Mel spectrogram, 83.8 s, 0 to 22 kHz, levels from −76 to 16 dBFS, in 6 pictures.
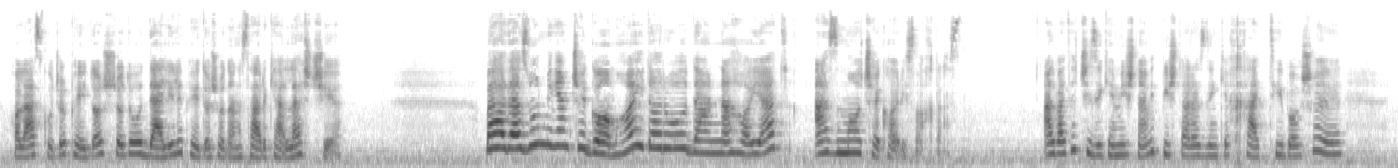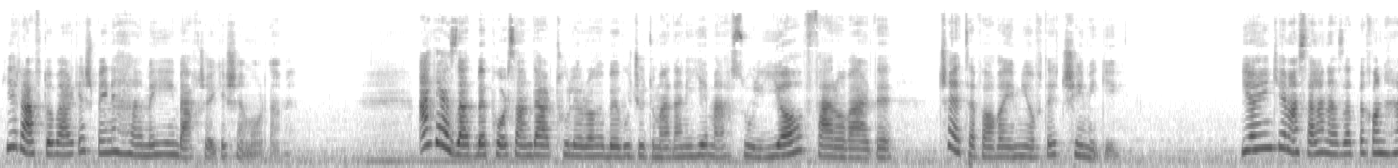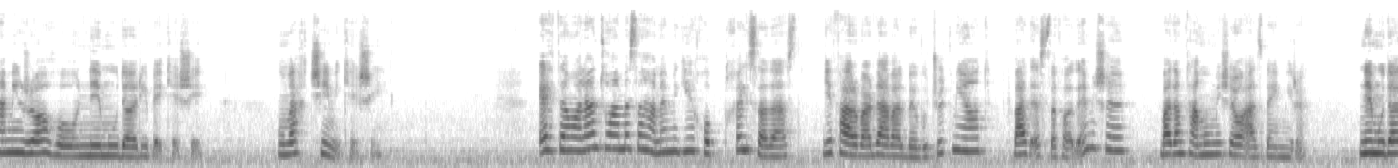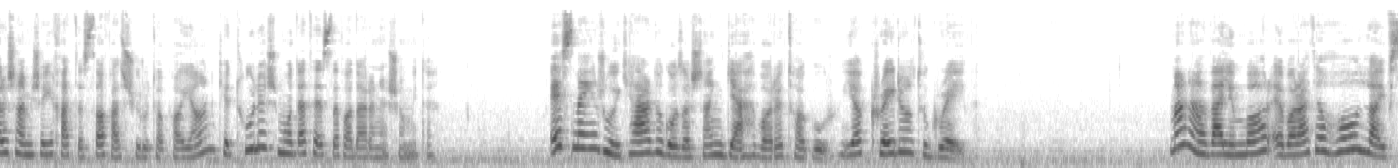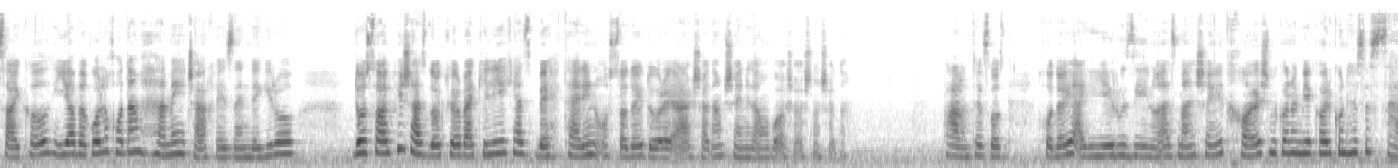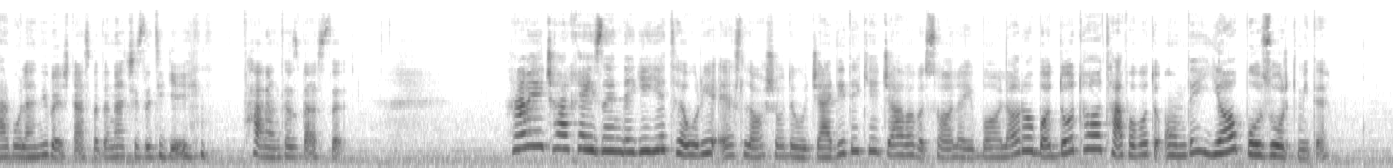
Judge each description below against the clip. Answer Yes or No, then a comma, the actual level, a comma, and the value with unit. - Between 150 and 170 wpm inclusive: Yes, fast, 155 wpm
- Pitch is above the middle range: Yes, high, 240 Hz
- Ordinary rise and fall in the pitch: Yes, average, 5.0 semitones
